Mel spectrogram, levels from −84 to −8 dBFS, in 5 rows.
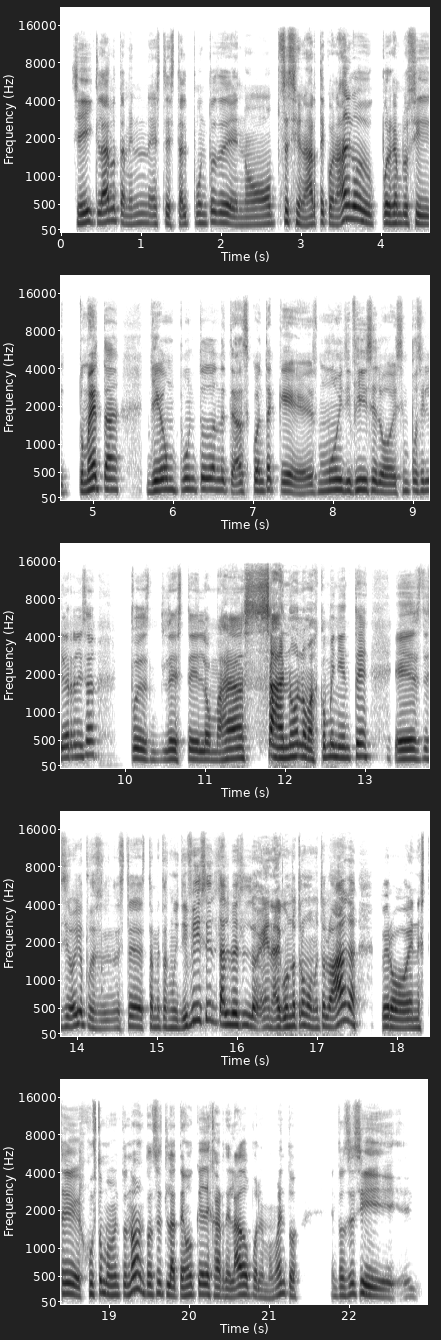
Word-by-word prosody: Sí, 175 +3 +1
claro, 180 +4 0
también, 165 -2 -8
este, 150 +1 -8
está 150 - -5
el 150 - -5
punto 165 +3 -6
de 165 -5 -1
no 140 +3 -5
obsesionarte 160 -1 -3
con 150 -4 -4
algo. 215 -9 +2
Por 165 0 +2
ejemplo, 160 -1 -1
si 145 -4 -4
tu 165 - -3
meta 195 -1 +4 0.3
llega 170 +3 +3
a - - +3
un 190 -2 -2
punto 195 +2 -2
donde 185 -2 -2
te - - -6
das 155 - -4
cuenta 180 +2 -3
que 140 -6 -2
es 145 - -8
muy 180 +3 0
difícil 175 0 0
o 145 -2 -1
es 140 +3 -6
imposible 170 +2 -4
de 195 - +1
realizar, 210 +4 -3 0.4
pues, 175 -3 0 0.2
le 160 +1 0
este, 160 0 0
lo 155 0 +1
más 170 +5 +3
sano, 195 +3 +6
lo 205 - +4
más 165 -3 +2
conveniente 200 +1 0 0.3
es 165 0 +3
decir: 170 0 -5
"Oye, 200 +6 +3
pues, 155 -8 -7
este, 150 +5 -3
esta 165 +1 -2
meta 165 0 -5
es - - -8
muy 155 -1 -4
difícil, 265 - -1
tal 215 -4 +3
vez, 205 -1 +5
lo 195 -4 0
en 165 -1 -2
algún 165 +3 +2
otro 195 +2 0
momento 175 0 -2
lo 165 - +1
haga, 250 -2 +5 0.3
pero 160 -3 +3
en 155 0 -2
este 180 +2 +1
justo 185 +5 -2
momento 170 -1 -1
no, 255 +8 +3
entonces, 185 -3 -3
la 155 -2 +2
tengo 160 +2 0
que 180 +1 0
dejar 160 -4 0
de 140 - -4
lado 170 +4 +3
por 150 -4 -6
el 130 - -10
momento". 150 +4 -5 0.4
Entonces 155 +3 -4
si 140 -6 -2
170 Hz, 210 wpm, -23 LUFS, 155-185 Hz, 0.4 s, sano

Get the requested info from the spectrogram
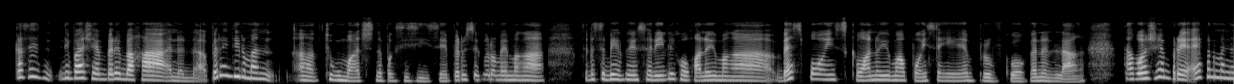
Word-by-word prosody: Kasi, 335 +1 0
'di 285 +1 -6
ba 290 - +9
siyempre 255 -3 +1
baka 210 -5 +6
ano 165 -2 -5
na, 155 - -6
pero 420 +9 +1
hindi 380 -3 +3
naman 275 -8 +1 0.2
ah, 195 -3 0
too 225 -3 -3
much 165 -2 -1
na 180 - -5
pagsisisi. 160 -2 -8
Pero 195 +4 -2
siguro 220 +1 -5
may 210 - -1
mga 200 -2 +1 0.3
sinasabihan 230 0 -2
ko 220 - 0
'yong 220 - -3
sarili 210 +3 0
ko 210 -5 -3
kung 180 +1 +1
ano 200 - +2
'yong 195 - -1
mga 185 0 +2 0.4
best 295 - 0
points, 235 -2 -2
kung 190 -1 0
ano 205 +2 +1
'yong 205 -1 0
mga 195 - +3
points 175 +1 -5
na 175 - -4
i-improve 165 -2 -5
ko, 145 - -4
gano'n 165 -1 -3
lang. 130 -2 0 0.4
Tapos 260 +3 +3
siyempre, 300 -9 +3
ayaw 300 +7 +2
ko 355 - -2
naman 315 -5 0
210 Hz, 220 wpm, -23 LUFS, 180-255 Hz, 0.4 s, ba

